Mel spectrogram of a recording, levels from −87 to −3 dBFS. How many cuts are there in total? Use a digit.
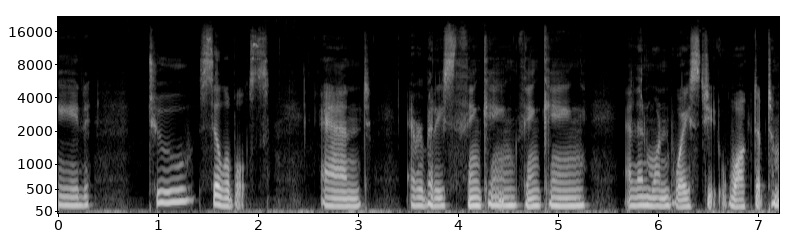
0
